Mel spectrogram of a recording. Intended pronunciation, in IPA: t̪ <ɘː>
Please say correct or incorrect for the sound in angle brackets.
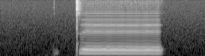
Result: correct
